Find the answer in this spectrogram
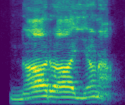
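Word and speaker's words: नारायण: here this word called narayana. Now here if you see the first letter N is the normal letter normal N like name right so there's this final N this has a dot under it now says can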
